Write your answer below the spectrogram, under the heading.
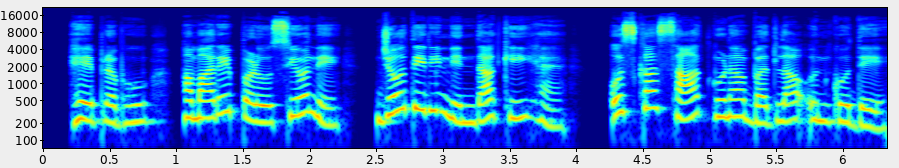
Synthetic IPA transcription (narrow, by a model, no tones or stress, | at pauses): ɦeːpɾɐbʱuhɐmaːɾepɐɽoːsijõne | d͡ʒoːt̪eːɾinɪ̃nd̪akiɦɛ̃ː | ʊskasaːt̪ɡʊɽ̃abɐd̪laʔʊnkod̪eː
